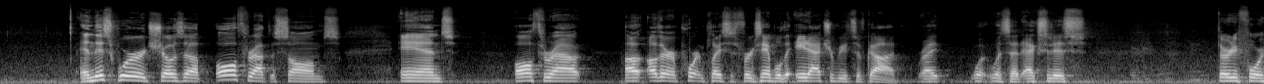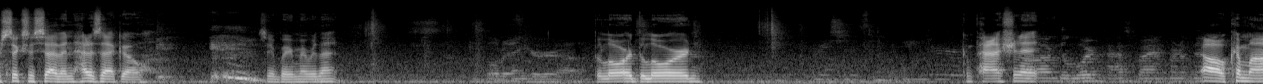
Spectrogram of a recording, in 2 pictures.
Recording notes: originally taught at the Atlanta Bible College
